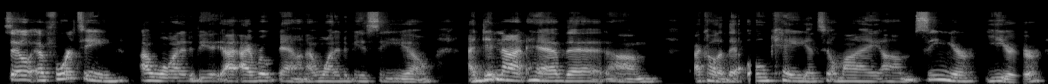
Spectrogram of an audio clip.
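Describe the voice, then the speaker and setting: A woman's voice: deep voice, a little slow, vocal fry. A middle-aged woman from Florida, telling her career story with confidence in a podcast interview. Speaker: guest, CEO.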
